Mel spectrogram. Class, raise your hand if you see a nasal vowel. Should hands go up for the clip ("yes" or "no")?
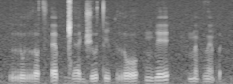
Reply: yes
